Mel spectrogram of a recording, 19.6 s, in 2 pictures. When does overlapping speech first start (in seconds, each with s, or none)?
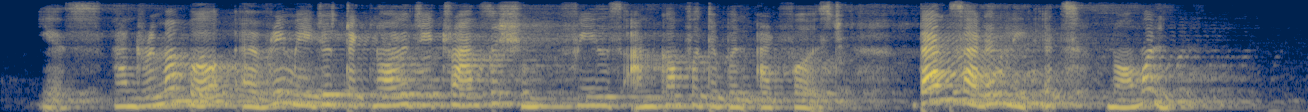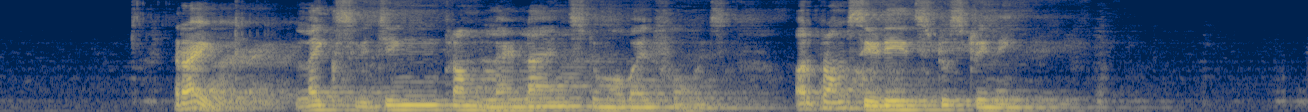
none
